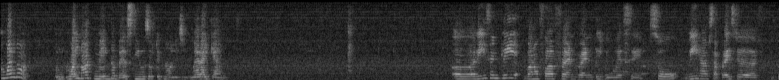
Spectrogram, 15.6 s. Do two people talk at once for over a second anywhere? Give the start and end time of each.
none

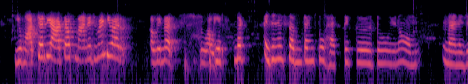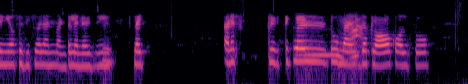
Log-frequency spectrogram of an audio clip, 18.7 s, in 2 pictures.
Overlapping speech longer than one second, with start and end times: 15.2-16.6

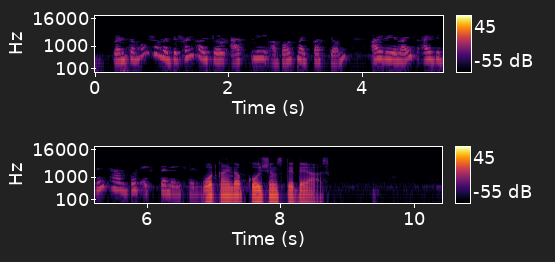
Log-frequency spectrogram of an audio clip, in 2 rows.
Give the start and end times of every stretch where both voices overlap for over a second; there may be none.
none

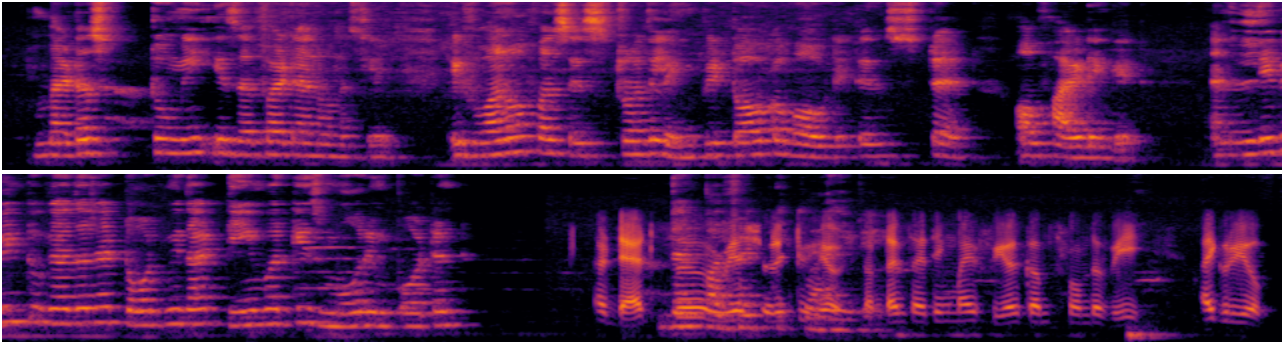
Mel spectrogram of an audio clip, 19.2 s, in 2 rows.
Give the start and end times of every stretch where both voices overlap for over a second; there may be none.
14.5-16.2

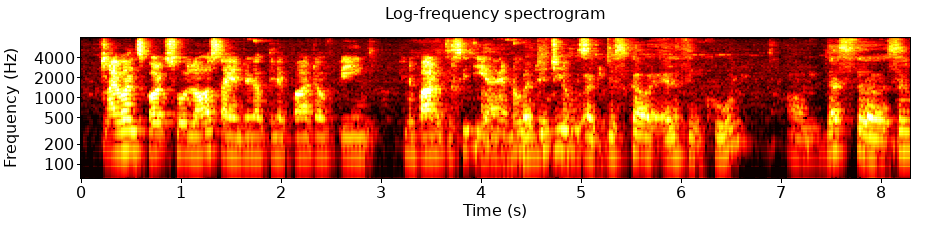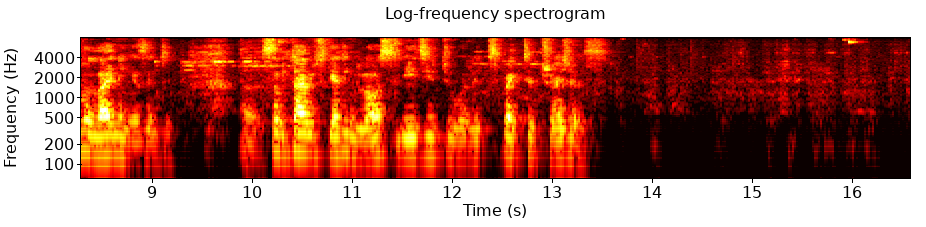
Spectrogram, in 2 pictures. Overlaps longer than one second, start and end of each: 4.0-5.2

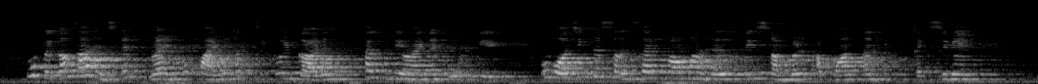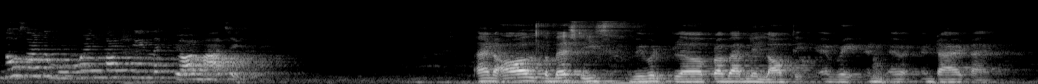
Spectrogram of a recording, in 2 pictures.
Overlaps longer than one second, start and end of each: none

